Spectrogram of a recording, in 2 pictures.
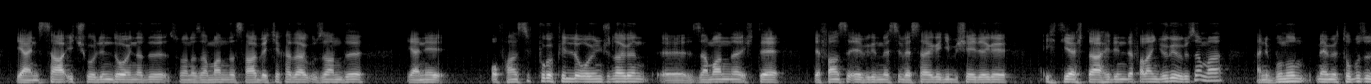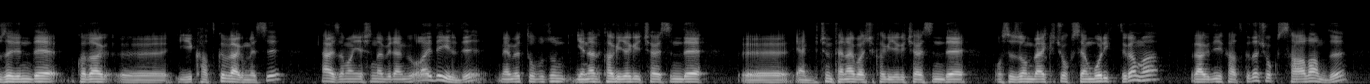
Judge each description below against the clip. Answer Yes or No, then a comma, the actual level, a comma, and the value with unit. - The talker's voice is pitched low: Yes, low, 120 Hz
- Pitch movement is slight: Yes, narrow, 2.3 semitones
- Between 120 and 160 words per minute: Yes, fast, 140 wpm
